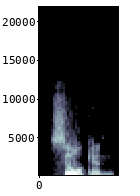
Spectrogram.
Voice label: "silken", American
